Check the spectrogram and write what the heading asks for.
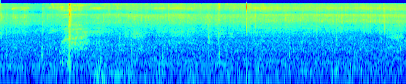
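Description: Wind rumbling on a handheld phone's microphone while walking outdoors, with faint footstep clicks on pavement. A brief vocal sound comes about a second and a half in.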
